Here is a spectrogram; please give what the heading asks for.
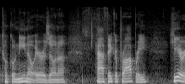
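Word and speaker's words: Coconino: uh coco nino i gotta say it right coco nino arizona half acre property here is thirty two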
